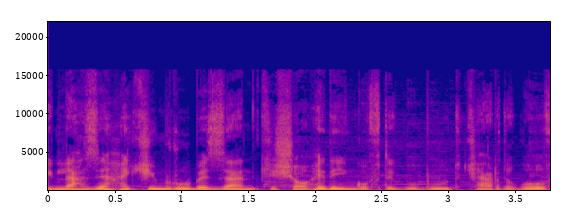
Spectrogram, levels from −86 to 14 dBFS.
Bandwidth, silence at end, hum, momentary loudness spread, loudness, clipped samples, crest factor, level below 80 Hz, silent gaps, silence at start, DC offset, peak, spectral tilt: 16 kHz; 0 s; none; 9 LU; -19 LUFS; under 0.1%; 18 dB; -30 dBFS; none; 0 s; under 0.1%; 0 dBFS; -6.5 dB/octave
